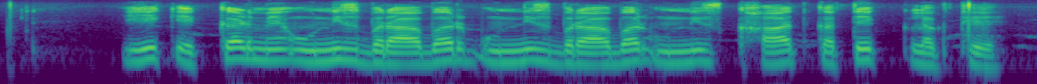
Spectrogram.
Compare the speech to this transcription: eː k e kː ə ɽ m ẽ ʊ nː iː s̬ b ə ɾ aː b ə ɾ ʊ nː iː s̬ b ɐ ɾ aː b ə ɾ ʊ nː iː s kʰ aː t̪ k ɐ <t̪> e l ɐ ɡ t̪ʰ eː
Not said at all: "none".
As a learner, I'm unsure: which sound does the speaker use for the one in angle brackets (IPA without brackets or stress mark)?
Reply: t̪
